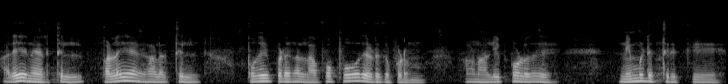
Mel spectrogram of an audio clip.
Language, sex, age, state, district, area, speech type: Tamil, male, 30-45, Tamil Nadu, Salem, urban, spontaneous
